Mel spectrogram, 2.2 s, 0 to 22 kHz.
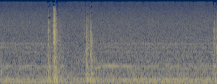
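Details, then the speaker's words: Toyota MR2 3S-GTE, clutch fully in, key turned: only a few sharp clicks, no starter cranking, no firing; recurring no-start/idle issue where it previously idled briefly then died; owner wonders if a half-finished JDM cluster wiring is involved. "I don't know if that's part of it the didn't key just won't start the car clutch all the way"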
